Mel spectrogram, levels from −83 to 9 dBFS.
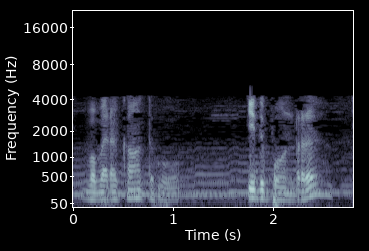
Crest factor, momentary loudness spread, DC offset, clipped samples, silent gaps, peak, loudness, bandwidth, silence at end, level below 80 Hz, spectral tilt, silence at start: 22 dB; 18 LU; under 0.1%; under 0.1%; none; 0 dBFS; -21 LUFS; 5.4 kHz; 0 s; -44 dBFS; -8 dB/octave; 0 s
